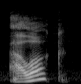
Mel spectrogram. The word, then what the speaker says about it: Alok: Is it pronounced Alok? Yes.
